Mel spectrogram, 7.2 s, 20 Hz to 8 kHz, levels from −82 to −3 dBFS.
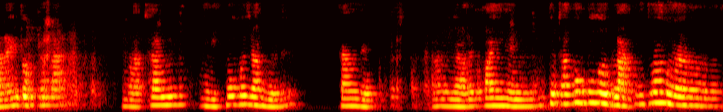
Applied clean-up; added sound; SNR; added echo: neural mask model DeepFilterNet 3.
